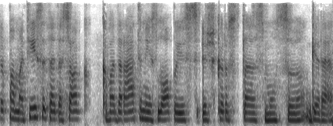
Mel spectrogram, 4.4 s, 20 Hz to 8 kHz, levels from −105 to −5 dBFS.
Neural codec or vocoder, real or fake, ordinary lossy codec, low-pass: vocoder, 22.05 kHz, 80 mel bands, WaveNeXt; fake; AAC, 32 kbps; 7.2 kHz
